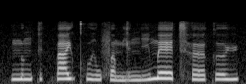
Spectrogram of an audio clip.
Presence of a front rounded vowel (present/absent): present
